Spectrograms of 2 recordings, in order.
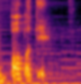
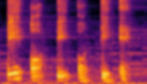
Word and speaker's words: popote: Não houve um período, é isso que Jesus disse com popote. P-O-P-O-T-E.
